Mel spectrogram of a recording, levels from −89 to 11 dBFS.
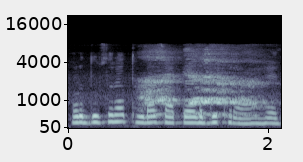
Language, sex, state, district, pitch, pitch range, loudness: Hindi, female, Haryana, Jhajjar, 210 Hz, 185-220 Hz, -16 LUFS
